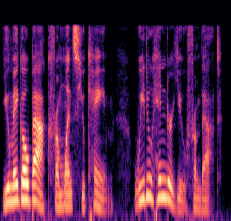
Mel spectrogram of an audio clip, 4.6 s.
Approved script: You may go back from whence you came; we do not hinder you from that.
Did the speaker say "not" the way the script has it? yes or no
no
